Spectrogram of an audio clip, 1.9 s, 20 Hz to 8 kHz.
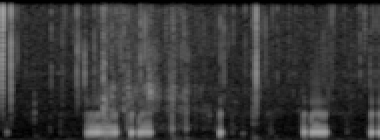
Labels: {"label": "biophony, knock croak", "recorder": "SoundTrap 300"}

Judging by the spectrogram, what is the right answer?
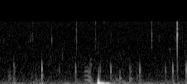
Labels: {"label": "biophony, knock croak", "recorder": "SoundTrap 300"}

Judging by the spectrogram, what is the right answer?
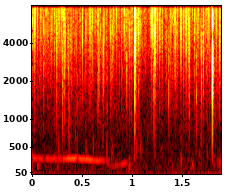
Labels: {"label": "biophony", "recorder": "SoundTrap 300"}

